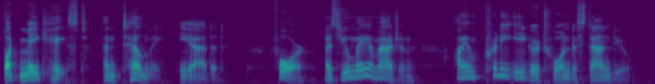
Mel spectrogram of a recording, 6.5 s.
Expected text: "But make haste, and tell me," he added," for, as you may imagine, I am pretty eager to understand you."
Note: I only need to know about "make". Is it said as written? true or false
true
